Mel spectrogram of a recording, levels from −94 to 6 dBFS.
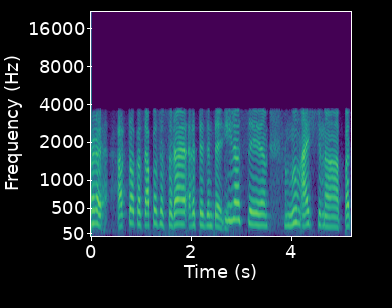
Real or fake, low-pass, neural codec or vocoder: fake; 3.6 kHz; codec, 16 kHz in and 24 kHz out, 0.4 kbps, LongCat-Audio-Codec, two codebook decoder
